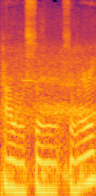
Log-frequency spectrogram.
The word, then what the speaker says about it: Paolo Soleri: Arcasante is this insane concrete village that was let me get his name wrong. Paolo Soleri.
